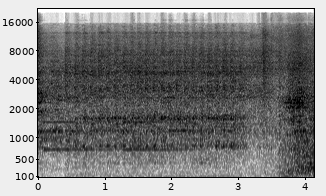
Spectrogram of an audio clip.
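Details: 1995–2005 GMC Safari van, first start after replacing the fuel pump, pump not heard at first: a hissy, uneven churn with a faint steady whine, then louder running takes over. The engine starts fine after the repair.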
